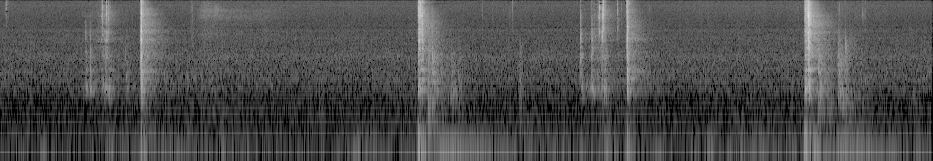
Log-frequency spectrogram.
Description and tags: Jack cable plug-in
This is a sound of a cable jack being connected and disconnected from an input at MTG (UPF). MTG is a research group specialised in audio signal processing, music information retrieval, music interfaces, and computational musicology.
cable, input, jack, mtg, plug-in, upf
